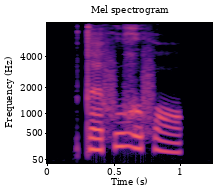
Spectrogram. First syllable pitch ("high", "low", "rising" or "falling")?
low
